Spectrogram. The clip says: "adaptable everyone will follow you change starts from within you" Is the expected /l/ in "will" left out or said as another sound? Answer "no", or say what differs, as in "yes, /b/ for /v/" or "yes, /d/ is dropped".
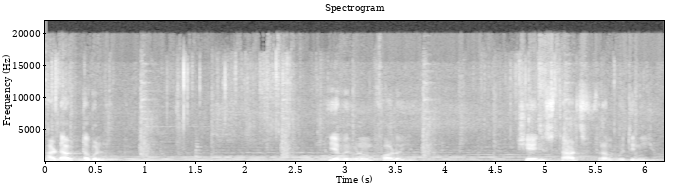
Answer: yes, /n/ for /l/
